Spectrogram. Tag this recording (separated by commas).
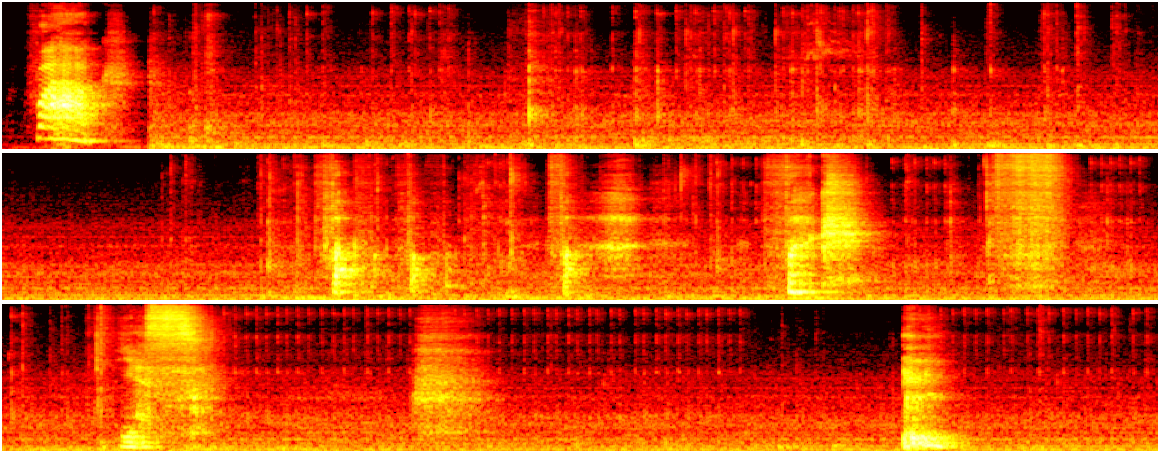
Human voice, Shout, Yell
